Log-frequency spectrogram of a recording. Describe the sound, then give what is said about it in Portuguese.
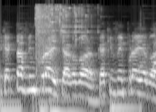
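A sudden, brief, loud crash of pots and pans clanging together, cutting through a man's excited, continuous talking. “Essa um barulheiro da porta tudo quebrando não, aqui as panelas.”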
